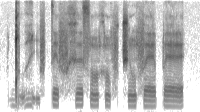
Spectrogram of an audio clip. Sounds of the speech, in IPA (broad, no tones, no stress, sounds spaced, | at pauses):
ɡ͡ǃ ṵ ɦ ḭ f t e f x ɘ s ɔ̃ x ɔ̃ f t͡ʃ õ f ɛ p ɛ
